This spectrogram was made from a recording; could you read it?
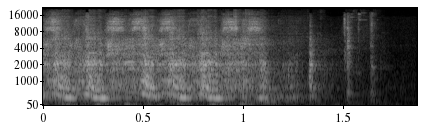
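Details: Mk1 Ford Fiesta Super Sport barn find, parked on blocks for about 20 years; starter spins the engine with even compression pulses about five a second but it never catches, no spark at the hanging plug, though the fuel pump works.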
